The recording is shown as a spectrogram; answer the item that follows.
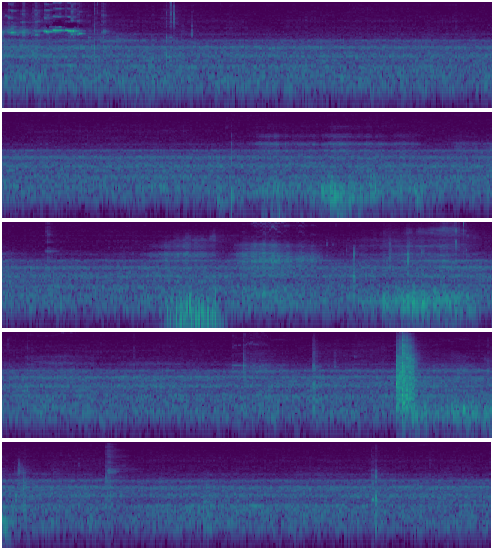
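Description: Wire door of a plastic pet carrier unlatched with a couple of sharp clicks, then soft scattered handling knocks and rustles as a dish is set inside, over a steady faint hum. Later comes one sharp click, the loudest sound.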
